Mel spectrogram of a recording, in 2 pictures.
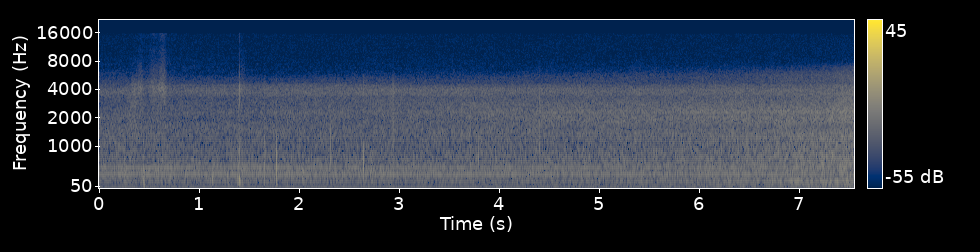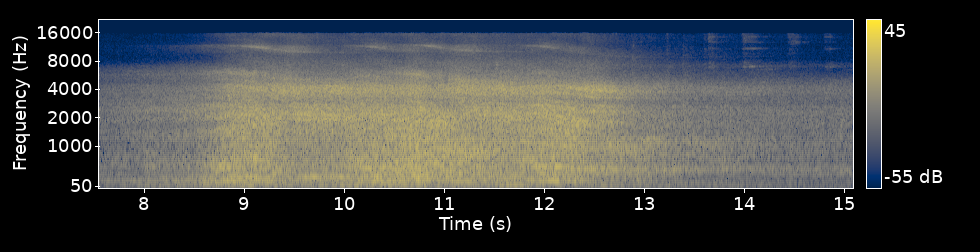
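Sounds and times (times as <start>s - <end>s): passenger train passing: 3.4s - 15.0s.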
